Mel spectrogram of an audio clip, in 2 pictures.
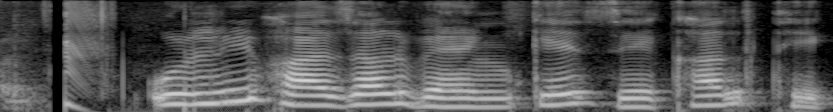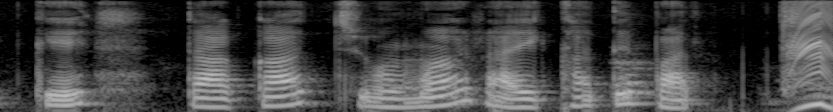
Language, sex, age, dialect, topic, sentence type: Bengali, female, 18-24, Jharkhandi, banking, statement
